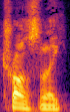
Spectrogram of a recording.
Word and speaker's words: Trotterscliff: Now, I know it is spelt Trotterscliff, but it's pronounced Trosley. – Well, it's all wrong. – Yeah. – See? – I said Trotterscliff.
